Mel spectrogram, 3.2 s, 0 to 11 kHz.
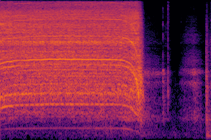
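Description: A power drill driving screws into the lid of a Kelsey-Hayes ABS module from a 1999–2007 Chevrolet Silverado, a steady loud whine for about two seconds that winds down abruptly, followed by a few faint knocks.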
